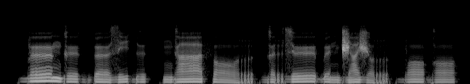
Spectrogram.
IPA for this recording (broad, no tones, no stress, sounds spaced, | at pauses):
b œː ŋ ɡ øː ɡ ɠ œː z i ɠ ɨ | ŋ ɡ aː θ ɔː r | ɡ œ r z øː ɓ ø n d͡ʒ a ʒ ɔ r | b ɔː ɡ ɔː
